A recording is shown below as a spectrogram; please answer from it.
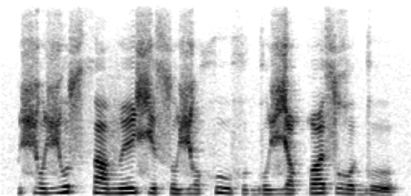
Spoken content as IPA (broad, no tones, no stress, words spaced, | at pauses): ɕɔʑosθa veɕɪsoʑɔ xuxʊɡo ʑɛqʷɛsʁʷɪ ɡʊ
